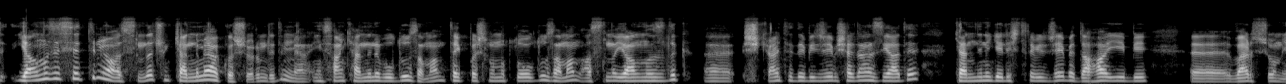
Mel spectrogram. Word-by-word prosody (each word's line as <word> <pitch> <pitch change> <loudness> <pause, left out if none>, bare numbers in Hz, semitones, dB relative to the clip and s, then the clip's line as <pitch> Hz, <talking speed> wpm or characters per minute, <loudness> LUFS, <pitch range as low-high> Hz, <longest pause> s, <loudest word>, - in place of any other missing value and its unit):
d 180 - -10
yalnız 190 +8 +4
hissettirmiyor 265 - +1
aslında 155 +7 0
çünkü 205 -1 -3
kendime 180 +4 +4
yaklaşıyorum. 155 - +2
Dedim 155 +5 -6
ya, 135 -1 -5
insan 160 +2 -1
kendini 170 +1 0
bulduğu 160 +4 -1
zaman, 165 +1 -3
tek 175 -1 0
başına 165 0 -1
mutlu 165 0 -6
olduğu 165 +5 -3
zaman 180 +2 -1
aslında 160 +4 -2
yalnızlık, 165 +4 +1
eee, 150 -1 -7
şikâyet 170 +4 +3
edebileceği 170 0 -3
bir 175 - 0
şeyden 185 +2 +1
ziyade 170 +7 0 0.4
kendini 170 +2 +3
geliştirebileceği 175 0 -1
ve 180 -4 -3
daha 160 +3 +3
iyi 170 -2 -3
bir, 165 +1 -1 0.4
eee, 135 -1 -2
versiyonu 150 -2 +1
170 Hz, 160 wpm, -21 LUFS, 155-180 Hz, 0.4 s, yalnız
